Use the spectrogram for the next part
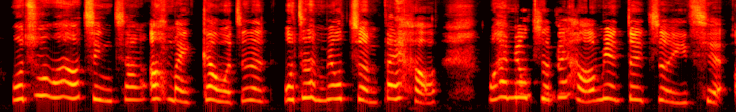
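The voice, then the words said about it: Imitation of a panicked nervous friend. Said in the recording (Chinese): “你好模仿哦，天哪，完全就是我”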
